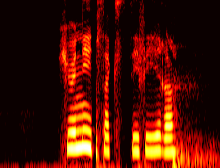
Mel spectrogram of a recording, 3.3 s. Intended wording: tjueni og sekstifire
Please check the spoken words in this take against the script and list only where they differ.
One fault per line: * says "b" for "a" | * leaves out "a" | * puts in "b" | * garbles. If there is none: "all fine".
all fine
